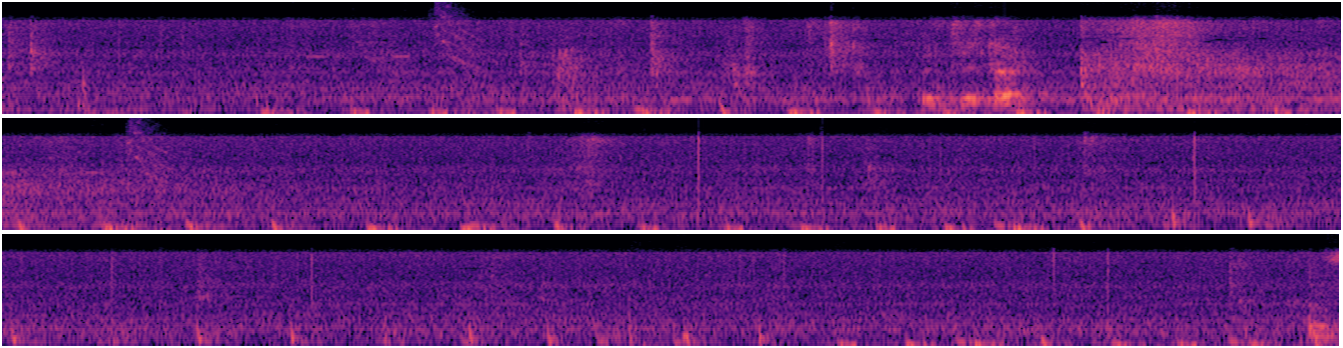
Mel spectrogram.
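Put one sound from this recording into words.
Footsteps thud steadily along a hard floor.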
